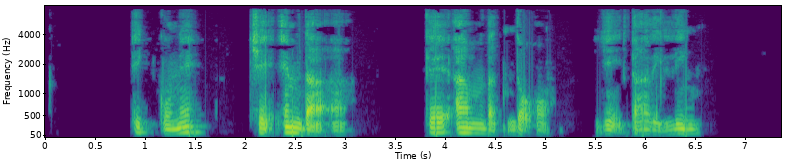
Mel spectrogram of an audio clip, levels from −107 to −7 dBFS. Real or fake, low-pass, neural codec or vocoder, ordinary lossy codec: real; 7.2 kHz; none; MP3, 48 kbps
